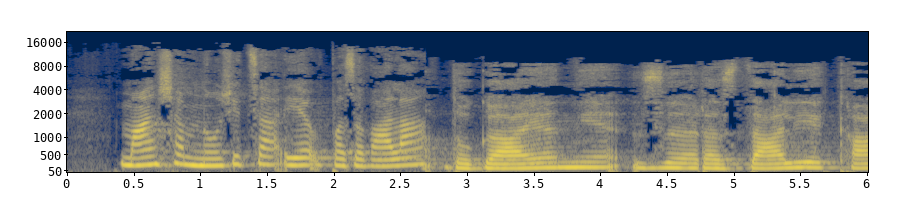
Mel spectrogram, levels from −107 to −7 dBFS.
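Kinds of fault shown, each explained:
generation loss: The whole recording sounds swirly, smeared and hollow, with blurred consonant attacks, beyond what a single 64 kbit/s MP3 encode would leave. This is likely generation loss from decoding and re-encoding through MP3 around seven times. Each pass quantises again on a shifted frame grid, so the noise and the spectral holes stack up rather than staying at one encode's level.
section at the wrong speed: From 2.68 s, right after "množica je opazovala", to the end of the clip, the speech plays at 0.643 times its original speed. Pitch and tempo drop together, so the voice turns deep and slow, roughly seven semitones lower, and the change happens abruptly rather than gradually. This likely comes from that stretch being played back or conformed against the wrong clock, which shifts pitch and duration in the same proportion.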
